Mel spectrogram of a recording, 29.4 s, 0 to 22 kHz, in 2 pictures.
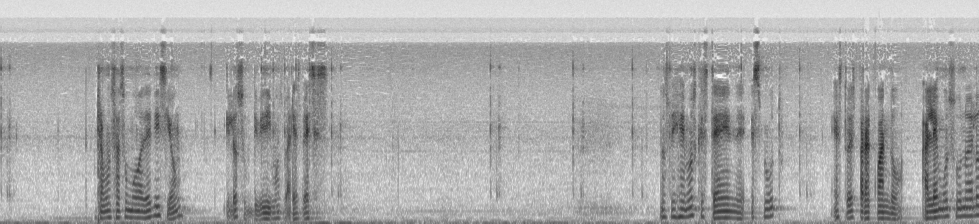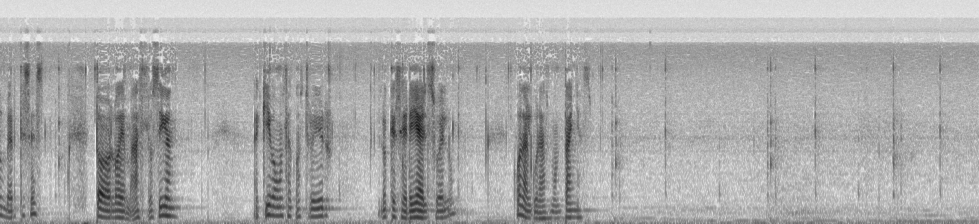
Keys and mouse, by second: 0.9 click, 2.6 Tab, 3.6 click, 4.4 click, 5.6 click, 8.2 click, 10.4 click, 11.0 click, 13.6 KP_6, 15.0 a, 16.0 right click, 17.5 click, 21.4 right click, 22.5 click, 23.8 right click, 25.6 click, 27.0 right click, 27.9 click, 28.9 right click.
